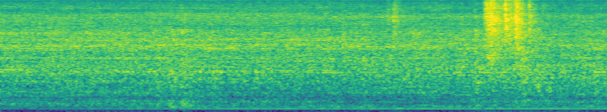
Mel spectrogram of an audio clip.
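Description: Robot vacuum cleaner running with a steady whirring hum, and a short, louder rattle about five seconds in.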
